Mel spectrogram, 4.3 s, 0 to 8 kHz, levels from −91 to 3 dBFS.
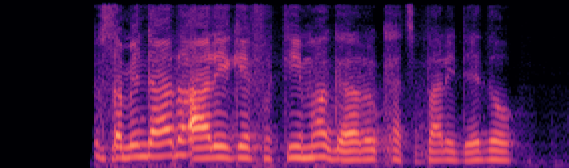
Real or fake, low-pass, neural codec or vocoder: fake; 7.2 kHz; codec, 16 kHz in and 24 kHz out, 0.4 kbps, LongCat-Audio-Codec, two codebook decoder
